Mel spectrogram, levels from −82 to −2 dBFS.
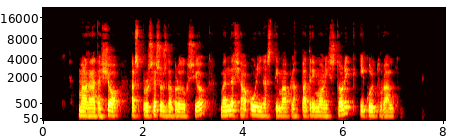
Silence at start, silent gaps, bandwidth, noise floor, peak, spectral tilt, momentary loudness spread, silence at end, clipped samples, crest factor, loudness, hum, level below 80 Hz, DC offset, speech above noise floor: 0.7 s; none; 15 kHz; -67 dBFS; -2 dBFS; -5 dB/octave; 6 LU; 1.05 s; under 0.1%; 18 dB; -19 LUFS; none; -66 dBFS; under 0.1%; 48 dB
